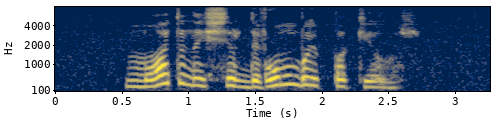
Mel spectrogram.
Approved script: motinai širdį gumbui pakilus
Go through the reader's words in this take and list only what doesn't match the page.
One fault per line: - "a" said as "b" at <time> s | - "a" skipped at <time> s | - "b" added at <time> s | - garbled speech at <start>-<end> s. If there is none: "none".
none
